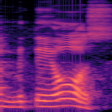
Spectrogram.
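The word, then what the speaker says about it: Ματθαῖος: یونانی نام ہے اور یونانی تلفظ اس کا ہے متیوس، اور یہ اس کا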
